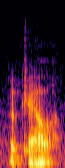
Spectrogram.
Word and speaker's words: Ocala: Mike's pronunciation is correct. Ocala.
